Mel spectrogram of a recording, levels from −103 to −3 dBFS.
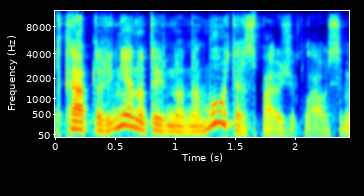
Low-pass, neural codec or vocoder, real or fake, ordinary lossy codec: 10.8 kHz; none; real; Opus, 24 kbps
